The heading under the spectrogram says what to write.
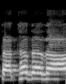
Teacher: त थ द ध इन वर्णों का उच्चारण आपका दंत से होता है · तथा दादा आप बोलने का प्रयास करेंगे तो जीभ आपका दंत में स्पर्श होता है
